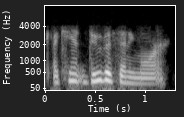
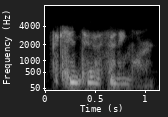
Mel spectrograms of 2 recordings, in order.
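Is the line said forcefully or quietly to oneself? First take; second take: forcefully; quietly. First: It is said with more force and intensity. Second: It is said quietly and frustrated, to oneself.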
